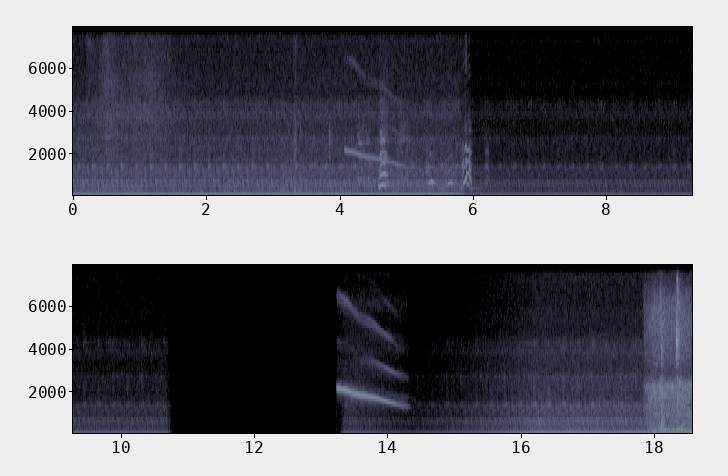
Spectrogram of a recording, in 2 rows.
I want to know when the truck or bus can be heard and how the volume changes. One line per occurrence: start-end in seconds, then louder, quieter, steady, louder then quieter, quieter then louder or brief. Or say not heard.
0.0-10.8 quieter
13.3-18.5 louder.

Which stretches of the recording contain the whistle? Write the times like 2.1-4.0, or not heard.
4.0-5.0, 13.2-14.3.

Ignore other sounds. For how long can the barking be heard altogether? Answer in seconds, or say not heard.
3 s.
